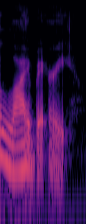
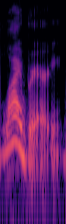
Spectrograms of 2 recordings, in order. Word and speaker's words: library: My silly sentence included 3 questionable pronunciations: mischievous instead of mischievous, nuclear instead of nuclear, and library for library, all of which are in our dictionaries.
